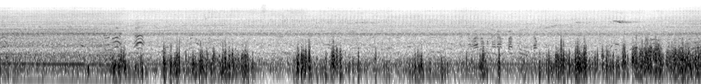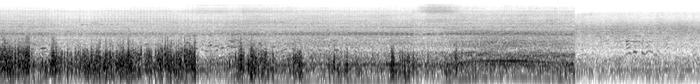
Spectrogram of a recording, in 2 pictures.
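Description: Indistinct voices talking over the steady running of a water tanker truck's engine.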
